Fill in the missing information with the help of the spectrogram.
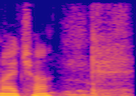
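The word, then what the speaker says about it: genmaicha: it correctly but one of my favorites is getting my cha uh-huh is that how you say it yeah again my Chung yeah very good with the little roasted pieces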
